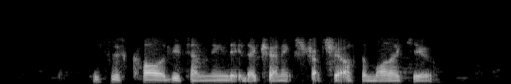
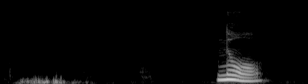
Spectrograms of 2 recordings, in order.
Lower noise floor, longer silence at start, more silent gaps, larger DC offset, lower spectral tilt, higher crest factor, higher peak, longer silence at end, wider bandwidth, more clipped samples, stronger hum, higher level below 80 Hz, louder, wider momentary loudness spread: about the same, -74 dBFS vs -77 dBFS; first, 0.95 s vs 0.35 s; neither; neither; about the same, -10 dB/octave vs -10 dB/octave; about the same, 20 dB vs 18 dB; first, -4 dBFS vs -8 dBFS; first, 0.8 s vs 0.45 s; second, 3.7 kHz vs 5.4 kHz; neither; neither; second, -72 dBFS vs -56 dBFS; about the same, -23 LUFS vs -22 LUFS; second, 10 LU vs 23 LU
